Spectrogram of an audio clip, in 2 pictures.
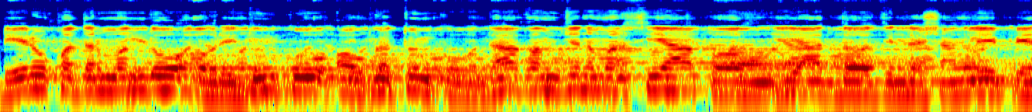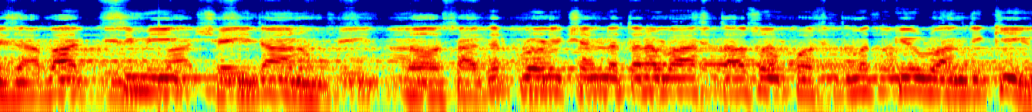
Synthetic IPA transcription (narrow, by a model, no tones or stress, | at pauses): ɖeːɾoqɐd̪əɾmɐnd̪oʔɐwɾeːd̪uŋkoʔawkɐt̪uŋkod̪aɣɐmd͡ʒɐnamɐɾsijapəjaːd̪ːəzɪnd̪aʃaːŋɡlepeːzaːbaːd̪simeʃɐɦid̪aːno | d̪əsaːɡɐɾpɾoɖɐkʃɐnlɐt̪ɐɾɐbast̪aːsopəxɪd̪mɐt̪kewɽaːnd̪ikeːɡi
